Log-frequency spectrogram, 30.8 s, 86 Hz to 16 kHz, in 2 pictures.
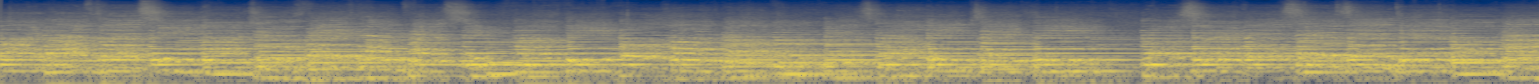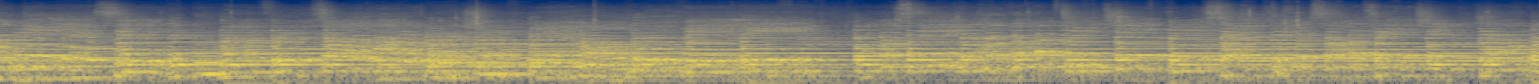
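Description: Church choir singing a hymn with piano accompaniment, in held, sustained lines, with short breaks between phrases about 11 and 24 seconds in.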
